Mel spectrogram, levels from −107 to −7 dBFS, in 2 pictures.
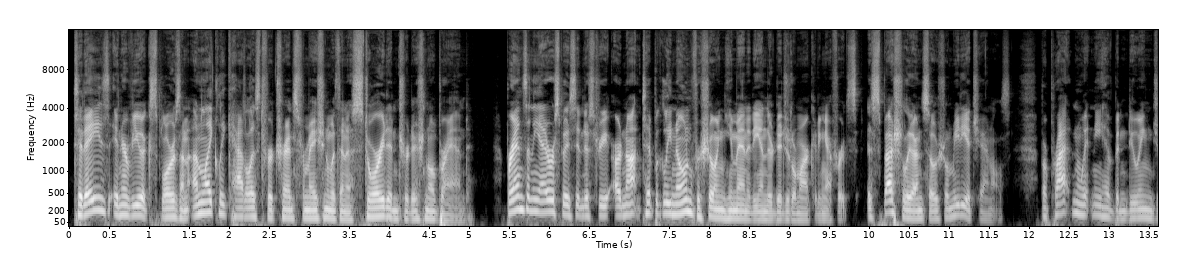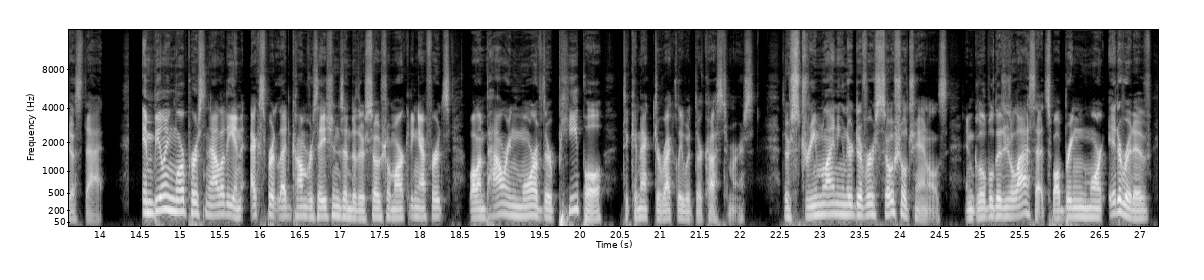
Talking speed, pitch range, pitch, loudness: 180 wpm, 105-145 Hz, 125 Hz, -22 LUFS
